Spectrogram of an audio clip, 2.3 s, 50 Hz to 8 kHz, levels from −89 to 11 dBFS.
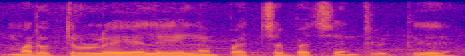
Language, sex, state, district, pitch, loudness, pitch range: Tamil, male, Tamil Nadu, Kanyakumari, 140 Hz, -15 LUFS, 130-150 Hz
